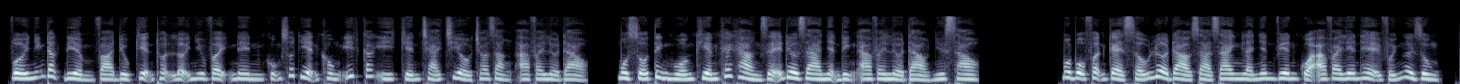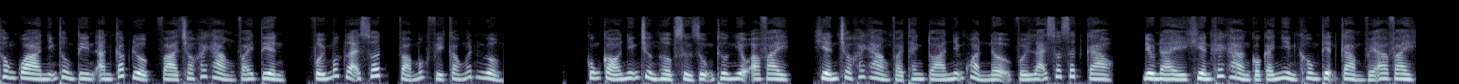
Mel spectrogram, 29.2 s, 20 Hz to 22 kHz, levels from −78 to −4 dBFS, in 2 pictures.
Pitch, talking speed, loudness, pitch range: 205 Hz, 255 wpm, -21 LUFS, 190-225 Hz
